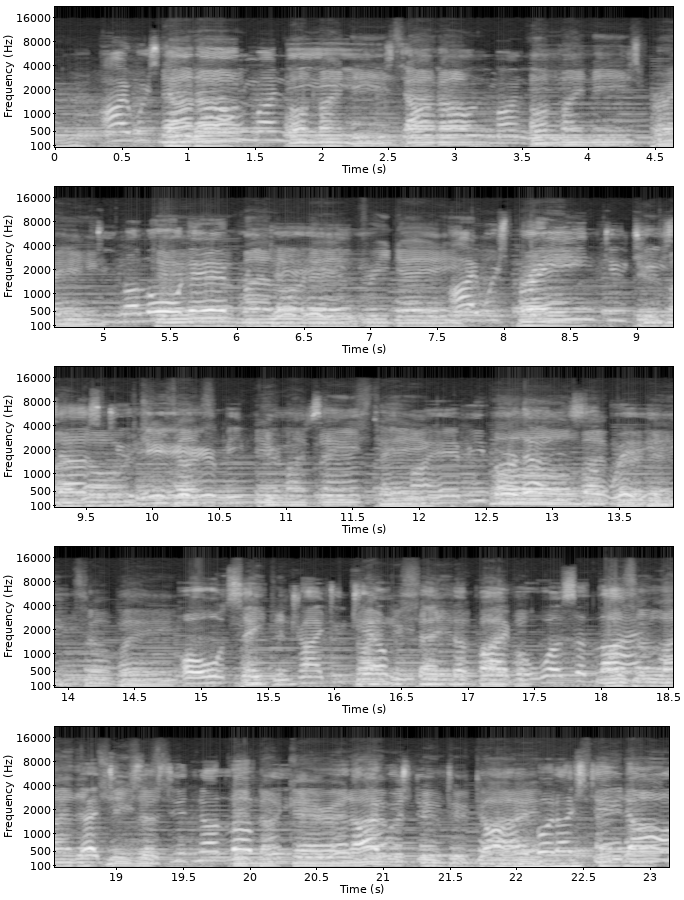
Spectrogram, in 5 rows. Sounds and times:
Choir: 0.0 - 23.1
Male singing: 0.3 - 23.1.

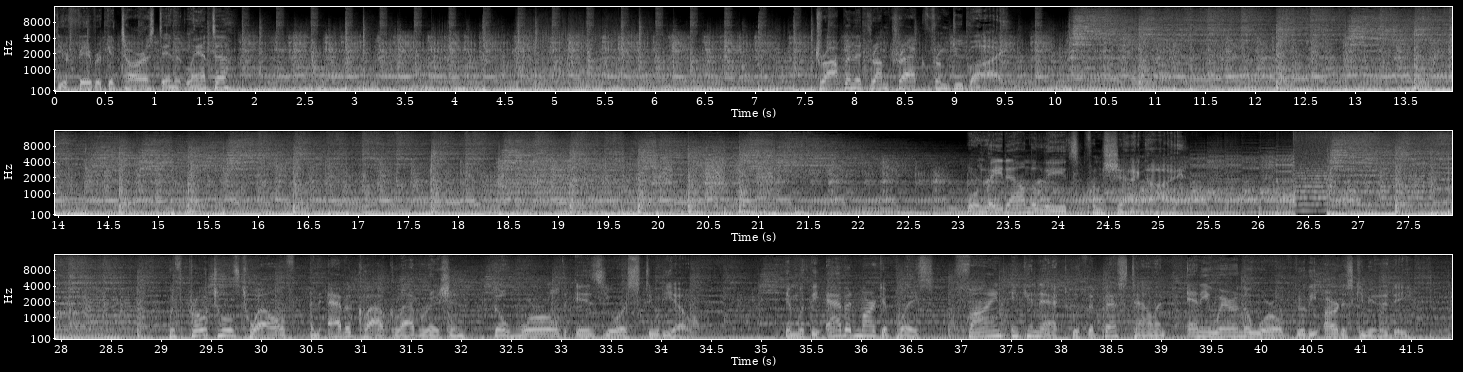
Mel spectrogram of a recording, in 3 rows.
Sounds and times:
Speech: 0.0 - 1.8, 7.6 - 9.6, 23.1 - 25.4, 29.1 - 34.4, 35.2 - 41.6
Music: 0.0 - 41.9.

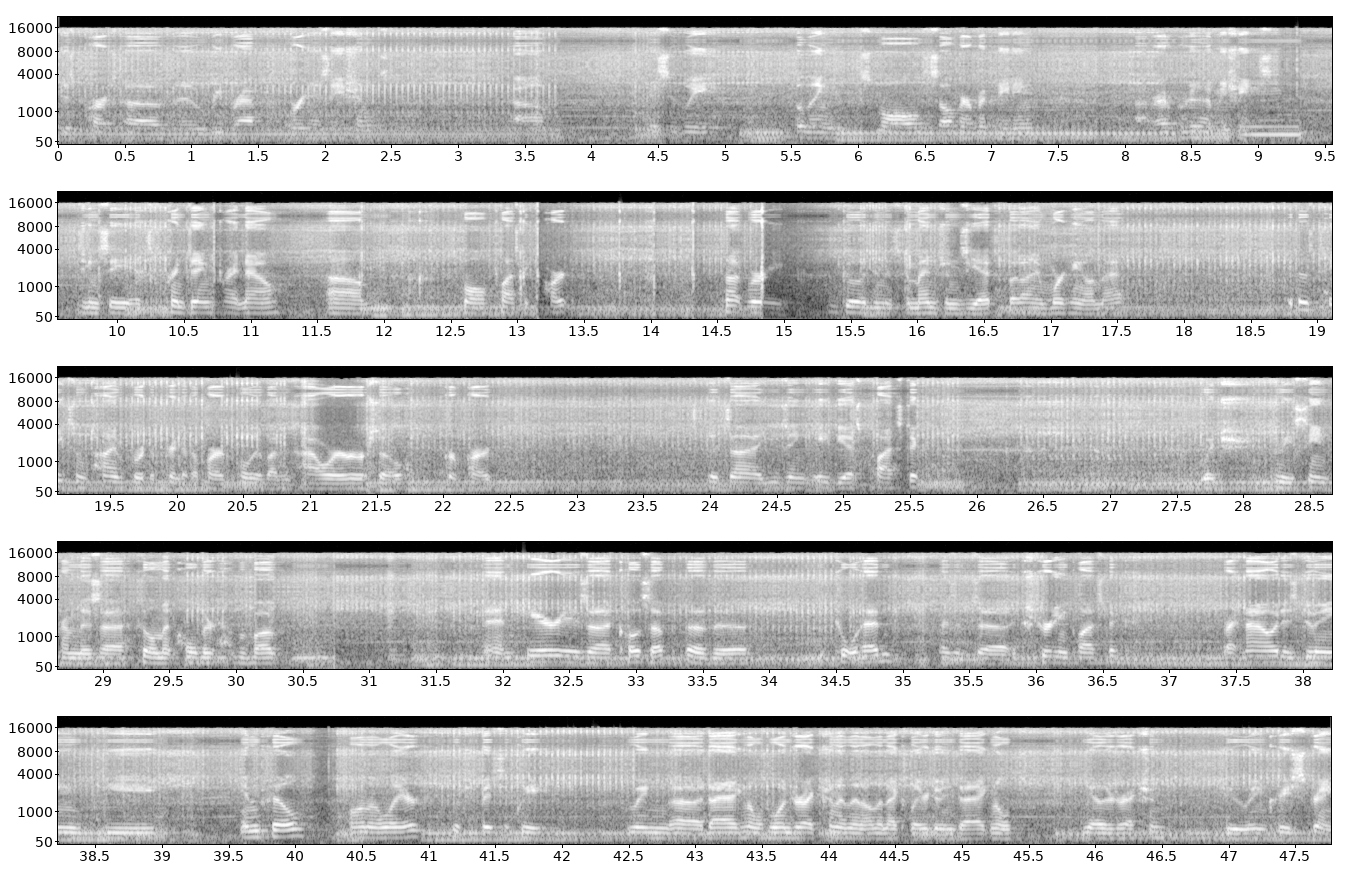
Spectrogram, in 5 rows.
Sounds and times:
Speech: 0.0 - 2.5, 3.4 - 3.8, 4.4 - 7.4, 8.1 - 11.9, 12.6 - 13.4, 14.5 - 17.6, 18.8 - 22.4, 23.9 - 25.7, 27.7 - 30.4, 31.8 - 36.7, 37.4 - 47.7.

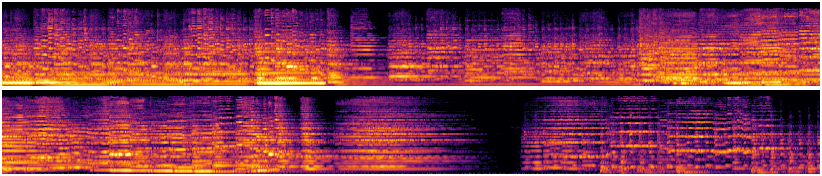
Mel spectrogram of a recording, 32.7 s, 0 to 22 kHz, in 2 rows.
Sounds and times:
Piano: 0.0 - 25.8.

